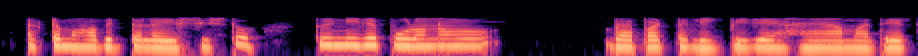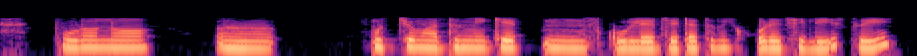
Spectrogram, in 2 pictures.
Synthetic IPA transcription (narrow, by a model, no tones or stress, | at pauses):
ɛk̚ʈamɔɦabid̪ːalɔeeʃiʃt̪o | t̪ujnid͡ʑeɾpuɾono | bɛpaɾʈaliɡ̚bid͡ʑehɛ̃amad̪eɾ | puɾono | utːɕomad̪ʱːomikeɾskuleɾd͡ʑeʈat̪umikoɾet͡ɕʰiliʃt̪uj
